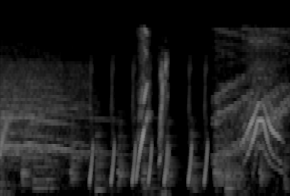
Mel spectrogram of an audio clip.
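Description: Children's program intro jingle with a steady beat, overlaid in the middle with a quick run of short rising cartoon 'bloop' sound effects. Near the end a whistle-like swoop rises and then falls as the logo lands.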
